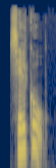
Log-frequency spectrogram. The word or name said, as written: selvgod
